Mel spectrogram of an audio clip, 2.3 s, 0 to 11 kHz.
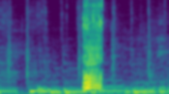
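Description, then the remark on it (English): Oklahoma State coach Mike Gundy, answering a beat writer's question about Twitter, blows a wet, buzzing raspberry that imitates a fart, a single loud burst about a third of a second long, rising from a low murmur of sound around it. “Genius can appear in all shapes and sizes, and this time it's wearing an 80s hairdo and making fart sounds.”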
